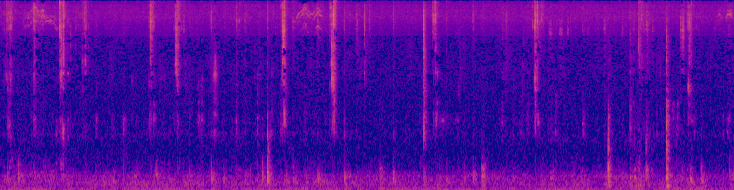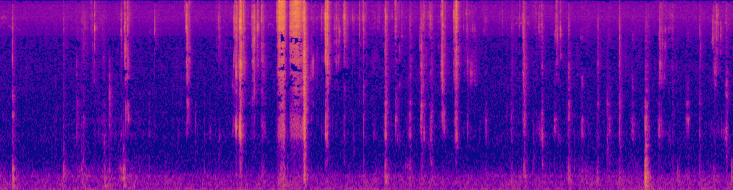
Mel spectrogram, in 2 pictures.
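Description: Close-miked chewing and mouth sounds of a person eating fried food with their hands: soft wet smacks and scattered clicks, with a louder run of crunching crackles about two-thirds of the way through and one sharp snap near the end.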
